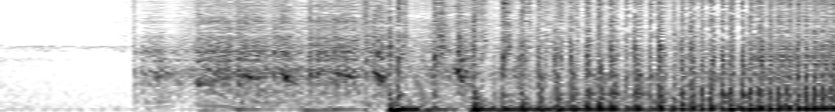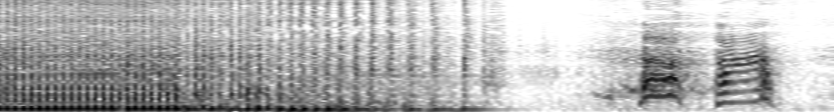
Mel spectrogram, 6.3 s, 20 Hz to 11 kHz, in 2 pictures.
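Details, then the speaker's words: 1986 Yamaha YFM Moto4 200 single-cylinder ATV engine, first start after a new cylinder, piston and rings, no muffler, needing adjustments: catches quickly and runs loud and raspy, firing steadily with no knocking before shutting off; running normally after the rebuild. "I got a lot of adjustments and to do, but look at that. The piece of runs. Would you look at that? And no rings blew."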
